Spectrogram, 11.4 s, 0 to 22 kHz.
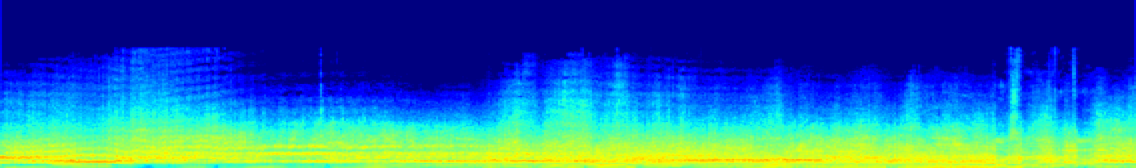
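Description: A BMW E36 clutch-kicked into a drift at the Ebisu circuit in Japan, its engine wailing loudly and steadily with continuous tire squeal, the revs rising and dipping throughout.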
